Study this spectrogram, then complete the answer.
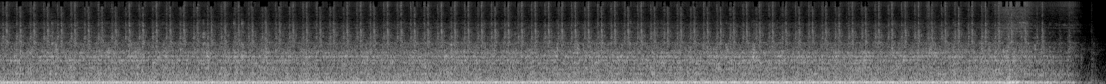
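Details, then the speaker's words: Old engine with an old, unidentified carburetor, bowl primed with poured fuel: rough, pulsing run at about 220 beats a minute for ten seconds, then stalls quickly as gas is given; owner suspects a bad accelerator pump or flooding. "Boy, you give a little gas and she dies right out."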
